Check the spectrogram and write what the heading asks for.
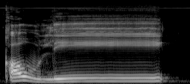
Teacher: لام یا سے لی یا مدہ ہے، تو قو کو ہم لمبا نہیں کریں گے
